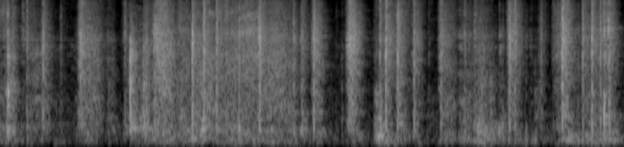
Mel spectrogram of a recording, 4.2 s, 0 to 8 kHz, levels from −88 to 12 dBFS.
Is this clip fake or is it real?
real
